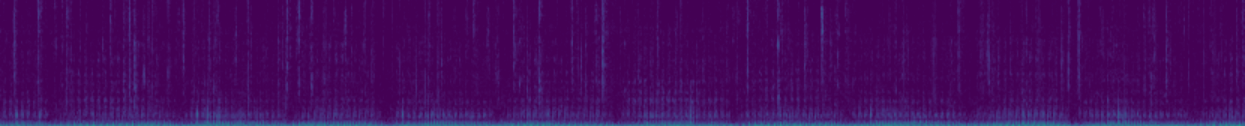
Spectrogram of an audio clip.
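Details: Low, throbbing purr from a cat, rising and falling in regular breath-linked waves, accompanied by scattered bright snaps of burning logs in a fireplace.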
